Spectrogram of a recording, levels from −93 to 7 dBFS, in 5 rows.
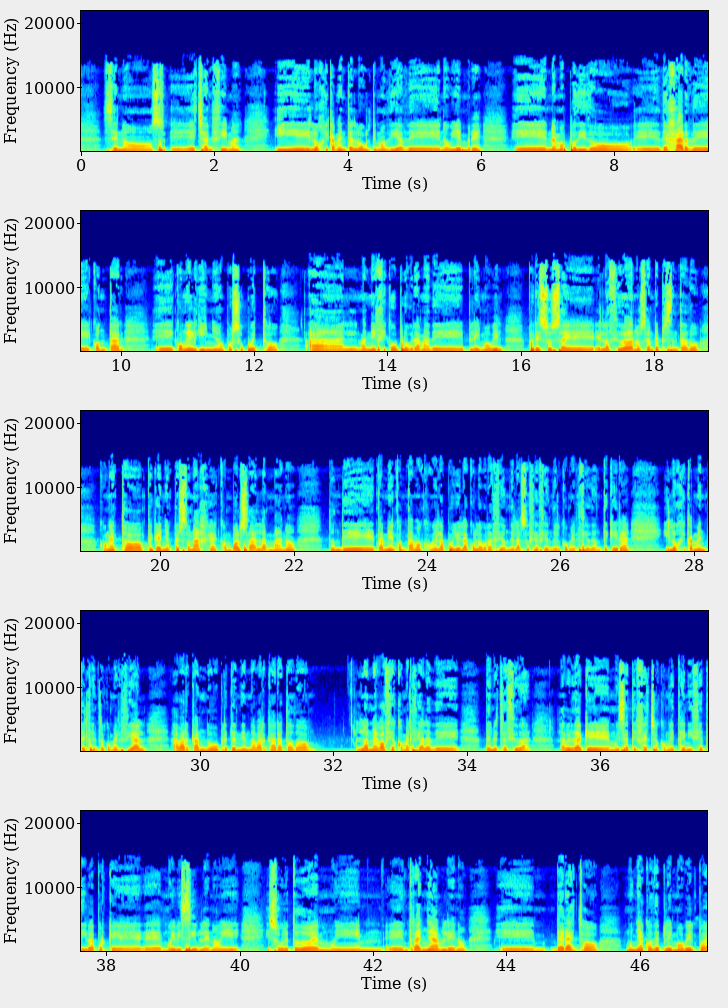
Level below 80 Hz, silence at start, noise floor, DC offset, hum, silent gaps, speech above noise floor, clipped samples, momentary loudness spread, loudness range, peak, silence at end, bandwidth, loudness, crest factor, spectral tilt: -30 dBFS; 0 s; -39 dBFS; under 0.1%; none; none; 21 dB; under 0.1%; 8 LU; 3 LU; -2 dBFS; 0 s; 15 kHz; -19 LUFS; 16 dB; -6.5 dB/octave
